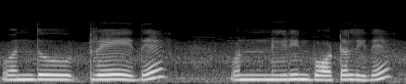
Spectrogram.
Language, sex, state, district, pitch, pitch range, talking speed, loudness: Kannada, female, Karnataka, Bangalore, 220 Hz, 215-225 Hz, 105 wpm, -12 LUFS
